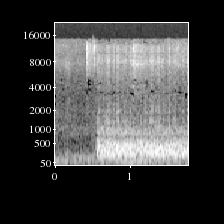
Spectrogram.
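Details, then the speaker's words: Buried water line under a gravel driveway, pressurized with nitrogen to amplify the sound, ground mic on the pinpointed spot: a steady, loud rushing hiss of a serious underground leak. "that's what a serious leak sounds like"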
